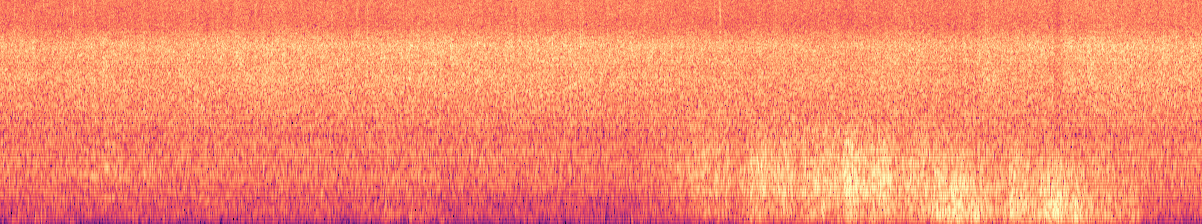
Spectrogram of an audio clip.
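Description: Heavy rain falling steadily in a severe thunderstorm. About eight seconds in, a long roll of thunder swells for about five seconds, loudest near its end, then fades back under the rain.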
